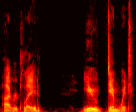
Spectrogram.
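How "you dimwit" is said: usual speaking voice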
